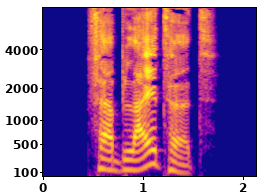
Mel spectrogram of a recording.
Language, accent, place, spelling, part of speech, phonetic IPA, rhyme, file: German, Germany, Berlin, verbleitet, verb, [fɛɐ̯ˈblaɪ̯tət], -aɪ̯tət, De-verbleitet.ogg
- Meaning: inflection of verbleien: 1. second-person plural preterite 2. second-person plural subjunctive II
